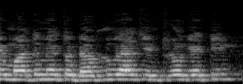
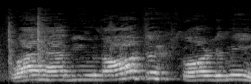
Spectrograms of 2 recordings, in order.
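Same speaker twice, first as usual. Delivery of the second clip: drawn-out model phrase; much slower than usual. Shown as a demonstration. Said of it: "drawn-out English model".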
